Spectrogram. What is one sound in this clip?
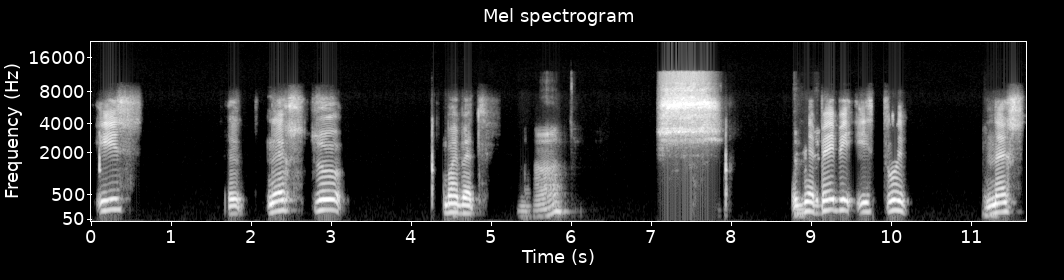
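A man speaks calmly and slowly through a microphone, in short phrases with pauses.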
